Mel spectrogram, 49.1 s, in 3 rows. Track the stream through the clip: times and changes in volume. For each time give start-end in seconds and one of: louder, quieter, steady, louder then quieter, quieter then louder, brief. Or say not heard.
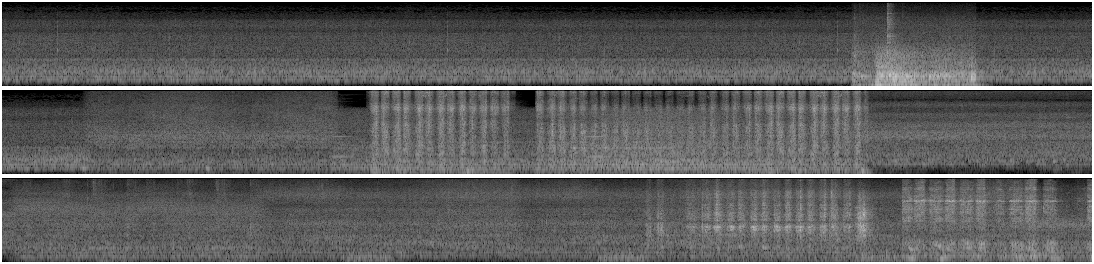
0.0-49.0 steady.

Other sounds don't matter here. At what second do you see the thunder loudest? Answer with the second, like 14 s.
13 s.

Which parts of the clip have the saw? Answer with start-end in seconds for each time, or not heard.
21.9-29.4, 42.4-49.0.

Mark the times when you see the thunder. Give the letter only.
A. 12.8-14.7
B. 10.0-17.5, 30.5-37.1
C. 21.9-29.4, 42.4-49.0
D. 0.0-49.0
A.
